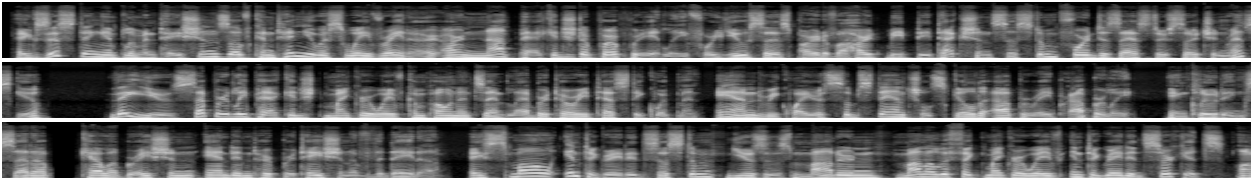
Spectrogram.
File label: elearn; Nasa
